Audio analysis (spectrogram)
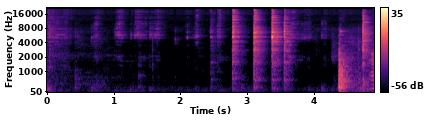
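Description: Flour, baking powder and salt for a pie crust are stirred in a bowl, giving quiet scattered scrapes followed by several sharp clinks and knocks of a utensil against the dish, loudest near the end.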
